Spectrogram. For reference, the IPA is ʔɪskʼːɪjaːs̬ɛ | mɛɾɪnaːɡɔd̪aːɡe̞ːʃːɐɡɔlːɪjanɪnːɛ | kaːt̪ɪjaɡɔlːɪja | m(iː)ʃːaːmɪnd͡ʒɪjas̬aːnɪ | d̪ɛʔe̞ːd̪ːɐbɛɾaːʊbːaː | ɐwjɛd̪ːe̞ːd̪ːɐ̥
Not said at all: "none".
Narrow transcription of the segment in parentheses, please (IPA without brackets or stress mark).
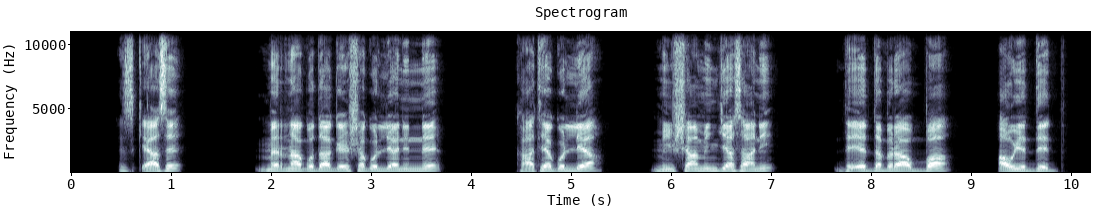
iː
